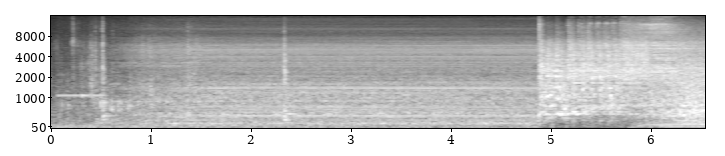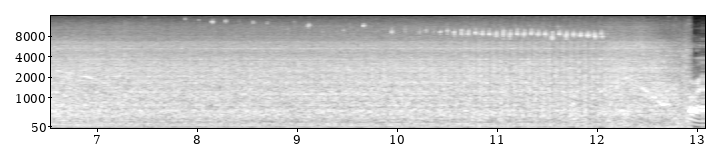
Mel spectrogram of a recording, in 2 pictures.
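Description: A Chevrolet C10 Stepside pickup with a throttle position sensor fault cranks briefly, fires up, and settles into a loud steady idle close by.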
